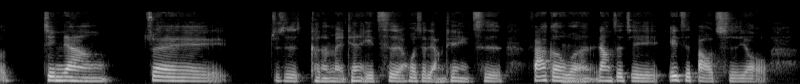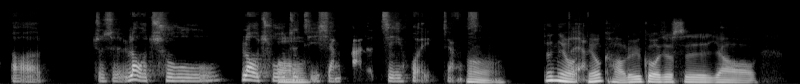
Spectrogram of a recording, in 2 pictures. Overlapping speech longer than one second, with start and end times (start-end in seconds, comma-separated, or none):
none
